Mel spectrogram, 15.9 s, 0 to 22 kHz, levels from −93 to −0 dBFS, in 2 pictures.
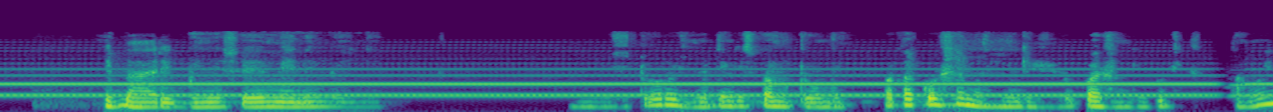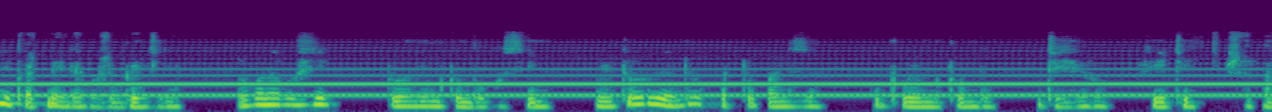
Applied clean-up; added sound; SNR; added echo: none; Wind instrument, woodwind instrument; 5 dB; none.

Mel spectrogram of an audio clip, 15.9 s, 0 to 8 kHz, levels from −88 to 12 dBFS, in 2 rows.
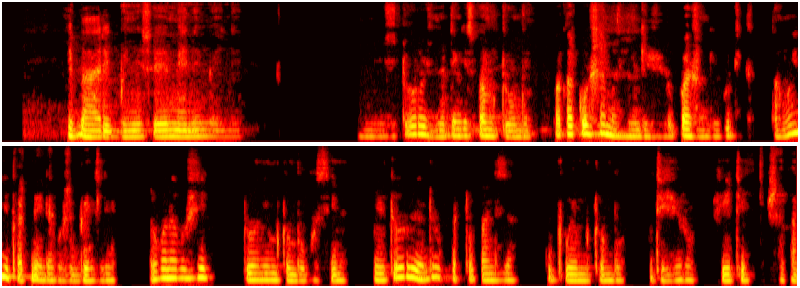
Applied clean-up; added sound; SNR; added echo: none; none; none; none.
